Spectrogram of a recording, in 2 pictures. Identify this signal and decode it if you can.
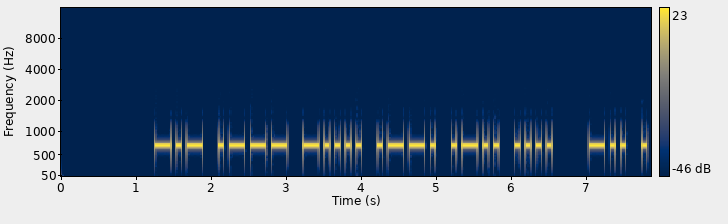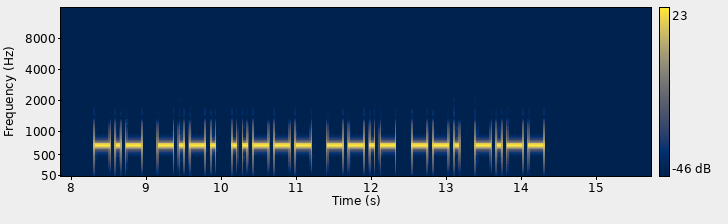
Morse code, heard as a keyed tone, about 17 wpm, 700 Hz. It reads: KJ6PLH DE KC2QGY
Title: USA Callsign DE Callsign - 6 Characters - 17wpm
